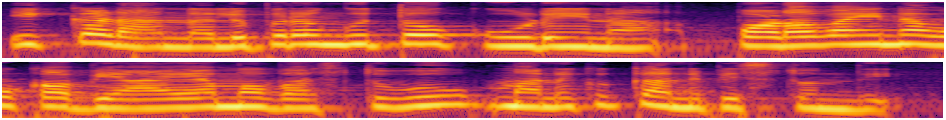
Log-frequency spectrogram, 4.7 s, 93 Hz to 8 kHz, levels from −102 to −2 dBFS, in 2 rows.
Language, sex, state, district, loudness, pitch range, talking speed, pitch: Telugu, female, Andhra Pradesh, Krishna, -15 LUFS, 220-280 Hz, 115 wpm, 240 Hz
